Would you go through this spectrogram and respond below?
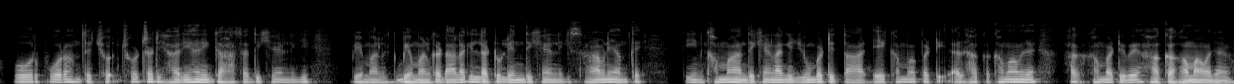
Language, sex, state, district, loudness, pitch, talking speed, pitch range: Hindi, male, Uttarakhand, Tehri Garhwal, -20 LUFS, 105 Hz, 210 wpm, 105-110 Hz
